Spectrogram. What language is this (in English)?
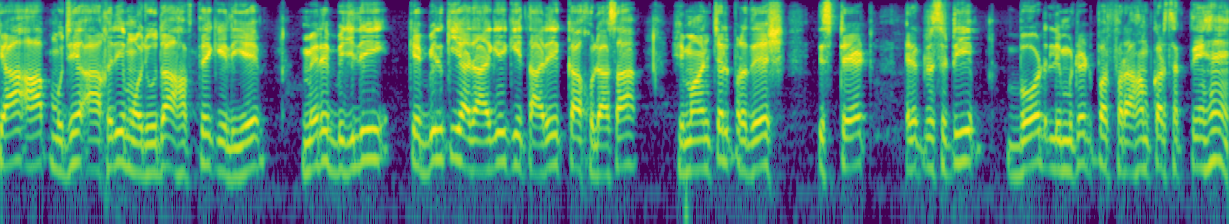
Urdu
